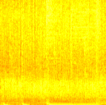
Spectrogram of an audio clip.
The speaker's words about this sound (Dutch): En hier is uw frivole gastheer, dames en heren, een daverend applaus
